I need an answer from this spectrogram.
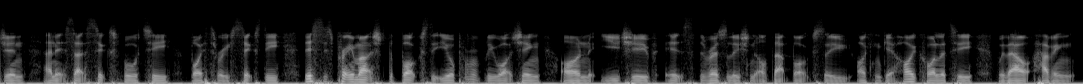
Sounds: speech

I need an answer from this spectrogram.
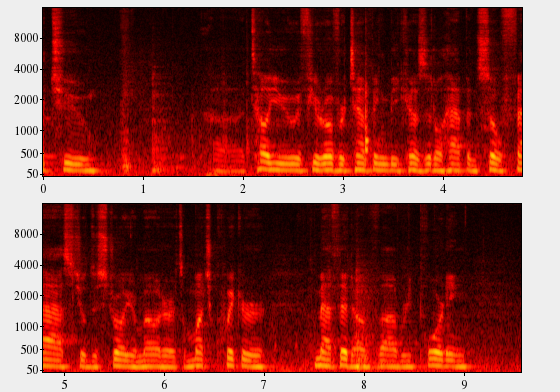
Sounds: speech

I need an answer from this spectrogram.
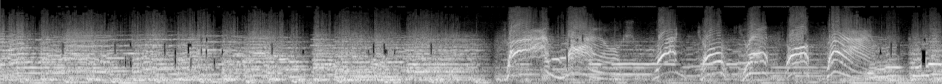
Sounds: speech, quack, music

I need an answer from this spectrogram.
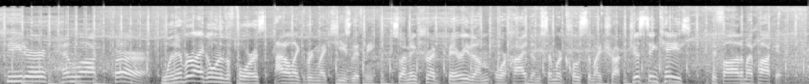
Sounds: speech, music

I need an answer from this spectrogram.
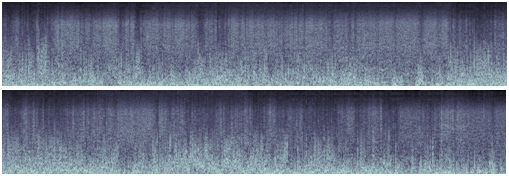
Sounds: wind, wind noise (microphone)

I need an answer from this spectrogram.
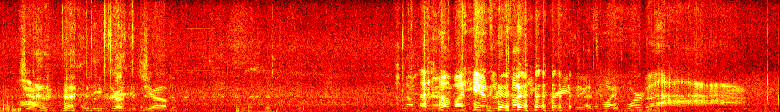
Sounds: speech

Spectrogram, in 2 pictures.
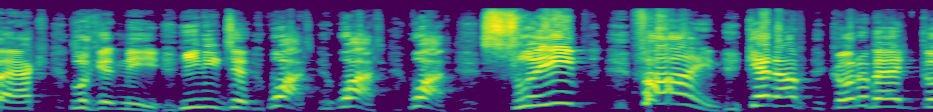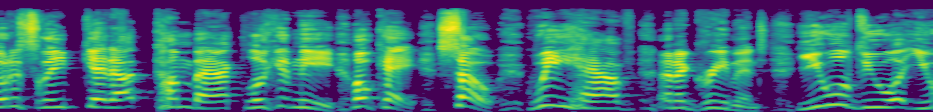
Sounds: speech

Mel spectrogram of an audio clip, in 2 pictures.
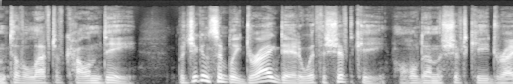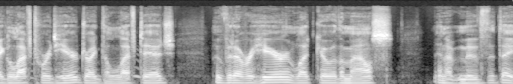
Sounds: speech

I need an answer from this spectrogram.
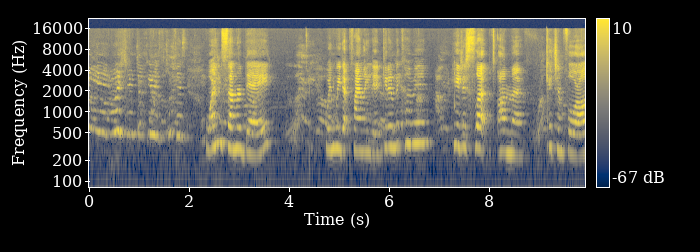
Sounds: speech

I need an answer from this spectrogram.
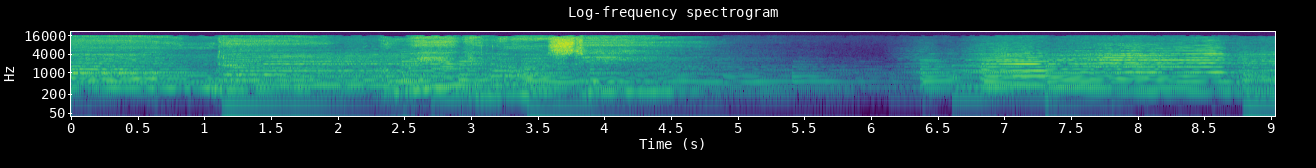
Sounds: music

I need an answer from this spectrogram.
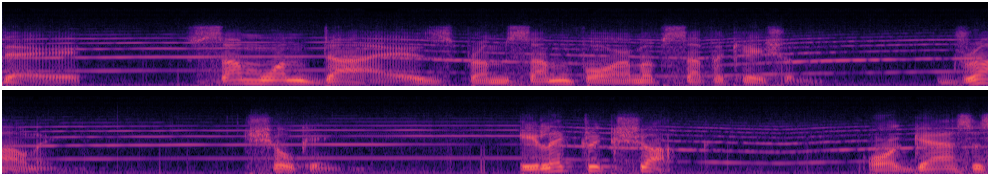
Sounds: speech

